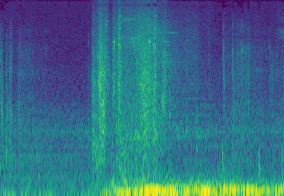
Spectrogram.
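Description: A heavy metal crate lid clanks open.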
